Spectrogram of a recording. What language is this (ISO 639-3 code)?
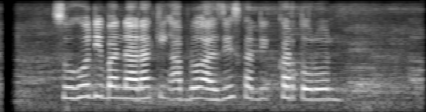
sun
